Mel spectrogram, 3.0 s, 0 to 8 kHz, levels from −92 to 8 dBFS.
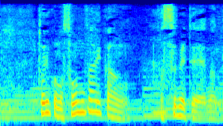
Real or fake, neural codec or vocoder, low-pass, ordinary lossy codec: real; none; 7.2 kHz; AAC, 32 kbps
